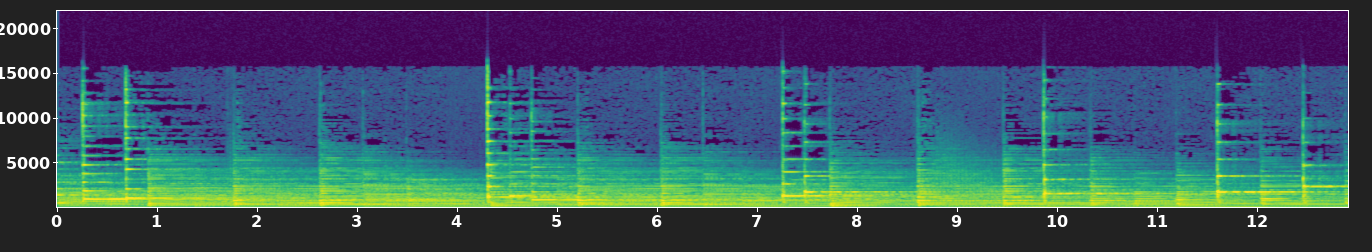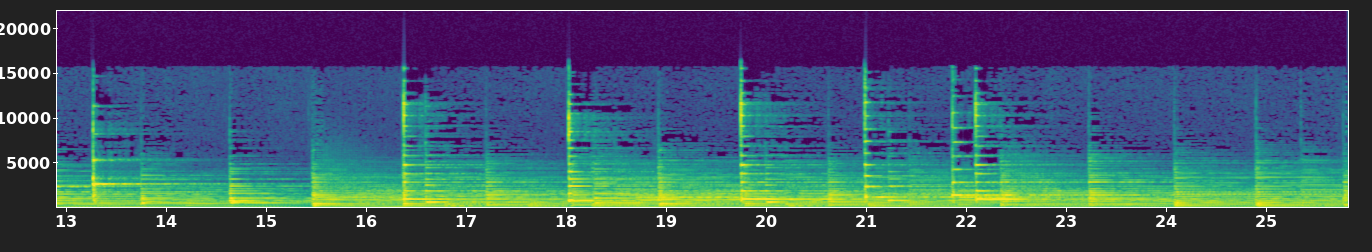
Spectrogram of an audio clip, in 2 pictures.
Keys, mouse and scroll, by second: 5.2 right click, 5.6 click, 8.8 scroll down 1, 9.0 scroll up 1, 9.1 right click, 9.5-9.8 scroll up 1, 9.8 right click, 11.1 click, 11.3 right click, 11.6 click, 23.7 right click, 24.2-25.8 drag.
